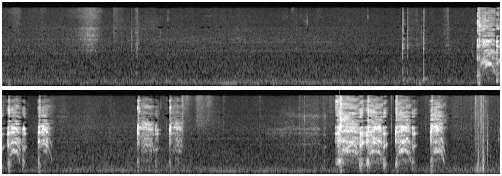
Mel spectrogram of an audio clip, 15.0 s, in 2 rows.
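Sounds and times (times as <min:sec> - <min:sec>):
person coughing after almost choking on a drink: 0:07.1 - 0:08.2, 0:09.5 - 0:10.2, 0:12.5 - 0:14.2.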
